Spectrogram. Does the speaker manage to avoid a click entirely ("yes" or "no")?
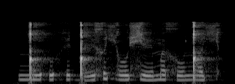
no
